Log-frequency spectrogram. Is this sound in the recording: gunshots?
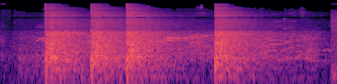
yes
